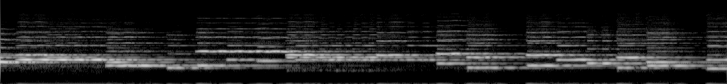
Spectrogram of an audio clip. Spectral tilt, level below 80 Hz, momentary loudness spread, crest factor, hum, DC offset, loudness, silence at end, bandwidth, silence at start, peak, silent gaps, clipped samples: 3.5 dB/octave; -72 dBFS; 8 LU; 14 dB; none; 0.1%; -19 LUFS; 0 s; 12.5 kHz; 0 s; -6 dBFS; none; under 0.1%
